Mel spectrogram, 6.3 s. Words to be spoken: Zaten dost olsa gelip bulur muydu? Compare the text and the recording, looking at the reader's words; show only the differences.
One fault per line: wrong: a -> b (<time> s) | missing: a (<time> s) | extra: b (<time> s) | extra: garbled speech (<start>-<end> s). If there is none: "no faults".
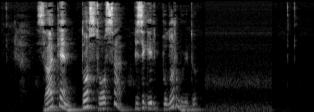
extra: bizi (2.7 s)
